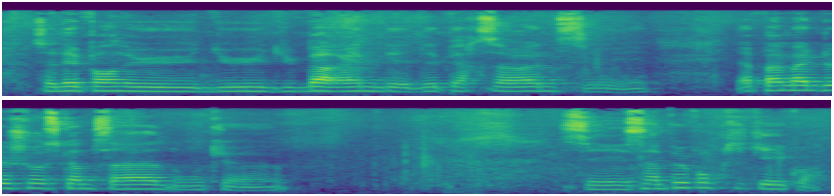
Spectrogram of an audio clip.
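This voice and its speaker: Spoken at a fairly slow pace with fairly even intonation, the voice breaks into long, frequent pauses and swings widely in loudness over noticeable background noise. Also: man, fairly high pitch for a man. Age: 20s. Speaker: homeless person. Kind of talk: testimony. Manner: halting.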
